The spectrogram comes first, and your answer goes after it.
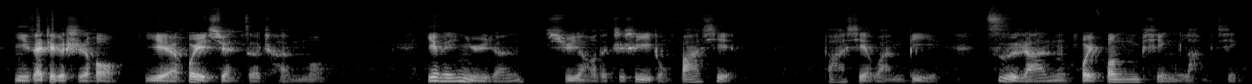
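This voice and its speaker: Guy narrating a suspense radio play, really slow and deliberate, intense sharp voice. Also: low-pitched, big pitch swings. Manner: dramatic, deliberate storytelling. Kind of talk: scripted suspense audio drama narration.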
